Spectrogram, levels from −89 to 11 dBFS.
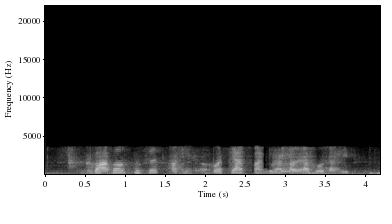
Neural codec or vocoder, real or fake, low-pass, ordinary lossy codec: codec, 44.1 kHz, 1.7 kbps, Pupu-Codec; fake; 3.6 kHz; AAC, 16 kbps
